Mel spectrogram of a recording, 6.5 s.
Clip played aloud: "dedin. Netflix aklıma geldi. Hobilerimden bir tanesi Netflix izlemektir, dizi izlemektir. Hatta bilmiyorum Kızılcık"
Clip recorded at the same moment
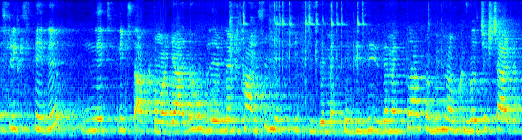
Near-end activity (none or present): none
